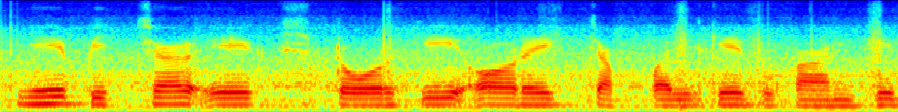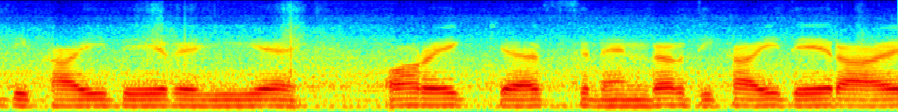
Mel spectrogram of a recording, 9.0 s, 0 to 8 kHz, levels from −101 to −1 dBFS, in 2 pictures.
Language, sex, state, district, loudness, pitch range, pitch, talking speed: Hindi, male, Bihar, Jamui, -15 LUFS, 115-130 Hz, 120 Hz, 145 wpm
